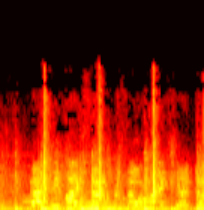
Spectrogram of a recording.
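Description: Excited children's voices and chatter from many passengers over background music.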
